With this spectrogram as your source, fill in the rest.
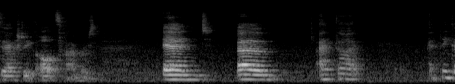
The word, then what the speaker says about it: Alzheimer's: Then I heard the term Alzheimer's, and for a lot of people, pronounce it old-timers, which I think is hysterical, but it's actually Alzheimer's.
